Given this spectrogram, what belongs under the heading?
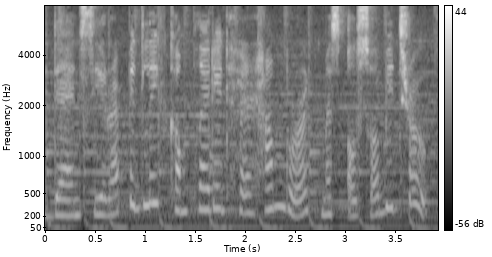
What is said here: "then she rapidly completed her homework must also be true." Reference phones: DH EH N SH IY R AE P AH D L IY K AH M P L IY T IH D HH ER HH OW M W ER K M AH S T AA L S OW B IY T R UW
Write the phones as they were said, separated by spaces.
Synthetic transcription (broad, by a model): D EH N S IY R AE P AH D L IY K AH M P L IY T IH D HH ER HH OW M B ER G M AH S T AA L S OW B IY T R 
